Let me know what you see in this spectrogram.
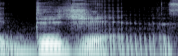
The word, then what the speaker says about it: Djinn: Now, book four, right, Oracle's Moon, we've got the, now, okay, it's spelled D-J-I-N-N, right? I say Dijin. So you might be like, I said it's just Jean or Jean, like genie.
